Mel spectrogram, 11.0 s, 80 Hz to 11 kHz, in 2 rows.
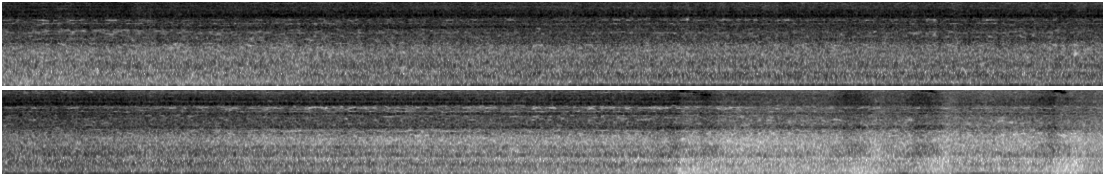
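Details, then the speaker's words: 1986 Chevrolet K5 Blazer after timing and a new distributor cap and rotor: engine catches and runs several seconds, then sags and stumbles as if about to stall, burning off oil; cause unclear. "I don't know. He wants to die. Yeah. What now? What's going on?"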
